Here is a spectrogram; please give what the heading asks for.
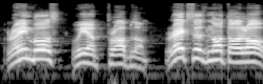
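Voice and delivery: loud, fake, put-on Russian accent. Trying out an audition line for a game's new voice: fake russian accent. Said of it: "maybe you have a good fake Russian accent".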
